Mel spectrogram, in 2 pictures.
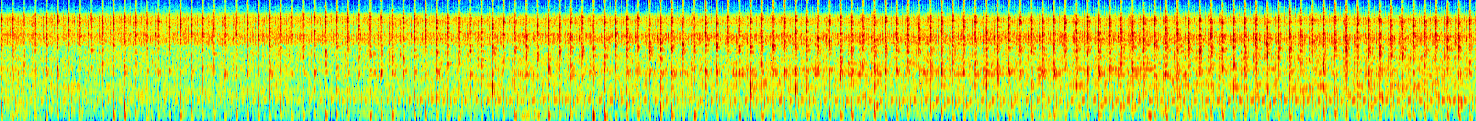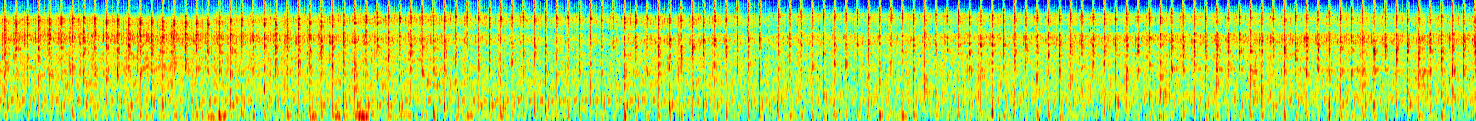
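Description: Petter-type ('Peter') stationary diesel engine running steadily with a rapid, even beat while belt-driving an irrigation water pump. Under it is the rush of water gushing from the outlet pipe into a brick tank.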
